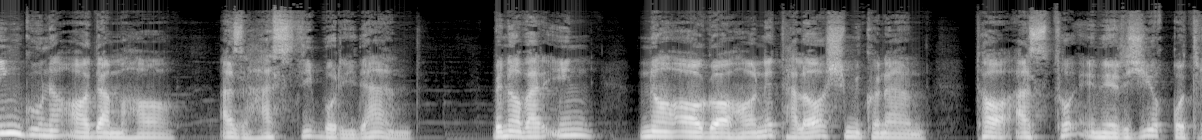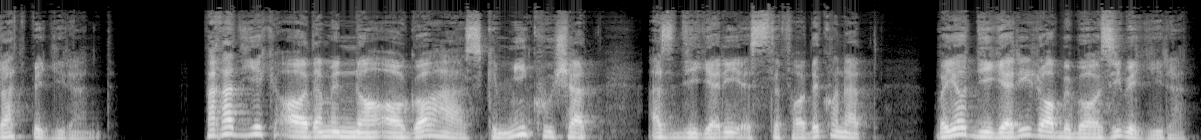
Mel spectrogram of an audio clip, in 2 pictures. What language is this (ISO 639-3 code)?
fas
